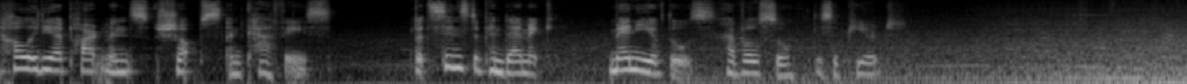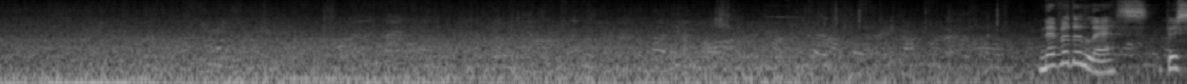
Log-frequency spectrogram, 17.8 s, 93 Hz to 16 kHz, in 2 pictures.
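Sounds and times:
steady rumbling traffic on an Edinburgh street: 0:00.0 - 0:17.7
speech: 0:00.1 - 0:06.9, 0:16.7 - 0:17.7
faint Edinburgh tram bell ringing: 0:04.9 - 0:09.6
distant murmur of voices from tourists and shoppers: 0:05.4 - 0:17.7.

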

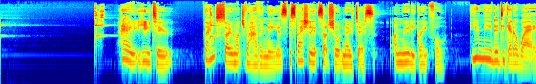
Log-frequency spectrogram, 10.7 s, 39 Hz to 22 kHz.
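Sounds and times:
glasses clinking in a toast: 0:00.0 - 0:01.0, 0:01.9 - 0:02.4
speech: 0:02.0 - 0:03.5, 0:04.1 - 0:10.7.

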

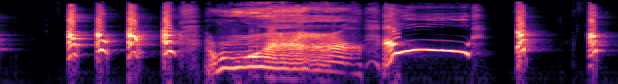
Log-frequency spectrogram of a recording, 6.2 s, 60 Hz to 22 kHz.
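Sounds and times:
miniature poodle barking high-pitched: 0:00.7 - 0:01.9, 0:05.2 - 0:06.1
speech: 0:02.0 - 0:04.1.

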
